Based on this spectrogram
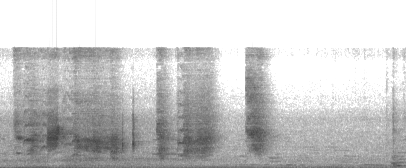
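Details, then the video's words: Asian pied starling (jalak suren) singing energetically while puffing up. Loud, harsh, squawking bursts repeat in rough clusters, with short pauses between them. "JALAK SUREN GACOR MOMPA"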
